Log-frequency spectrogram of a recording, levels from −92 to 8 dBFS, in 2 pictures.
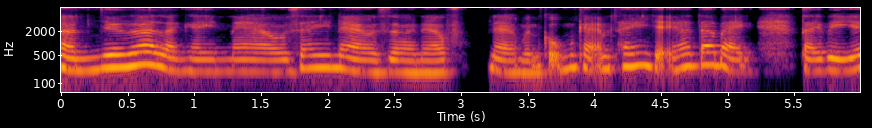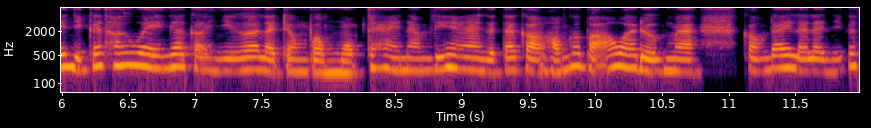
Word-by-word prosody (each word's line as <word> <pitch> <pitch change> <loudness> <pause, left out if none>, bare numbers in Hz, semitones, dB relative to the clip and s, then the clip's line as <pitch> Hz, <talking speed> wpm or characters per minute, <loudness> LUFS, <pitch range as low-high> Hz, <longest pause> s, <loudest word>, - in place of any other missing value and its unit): Hình 215 -4 +3
như 255 +2 +6
á, 300 +1 +7
là 240 -6 +2
ngày 200 -1 -7
nào, 195 -1 -5
giây 245 +5 0
nào, 210 -6 0
giờ 190 +1 -3 0.2
nào, 185 +1 -2
ph - - -14 0.3
nào 200 -7 -2
mình 180 - -5
cũng 245 +2 -2
cảm 230 -2 -1
thấy 270 +4 +1
vậy - - +1
hết 260 +4 0
á 295 0 +5
bạn. 270 -8 0 0.4
Tại 200 0 -2
vì 210 -1 +2
á, 240 - +4
những 240 -6 +2
cái 270 +3 +2
thói 280 0 +2
quen 260 -4 +2
á, 265 +1 +3
coi - - -3
như 205 0 -5
á, 220 +1 +2
là 205 -3 +2
trong 195 +1 -4
vòng 185 -1 -1
1-2 220 +6 -2
năm 210 -1 -6
đi 225 - 0
ha, 225 -4 0
người 195 -2 -2
ta 215 +3 -1
còn 215 -2 +1
hổng 200 +3 -2
có 275 - +2
bỏ 260 0 0
qua 260 -2 +3
được 205 -3 +1
mà, 200 -2 0 0.3
còn 210 -1 -4
đây 240 +2 +2
lại 205 -4 0
là 205 -1 0
những 195 +1 -11
cái 275 - -2
215 Hz, 265 wpm, -20 LUFS, 195-250 Hz, 0.4 s, á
